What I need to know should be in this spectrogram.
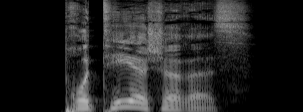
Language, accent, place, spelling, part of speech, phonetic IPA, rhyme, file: German, Germany, Berlin, proteischeres, adjective, [ˌpʁoˈteːɪʃəʁəs], -eːɪʃəʁəs, De-proteischeres.ogg
- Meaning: strong/mixed nominative/accusative neuter singular comparative degree of proteisch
